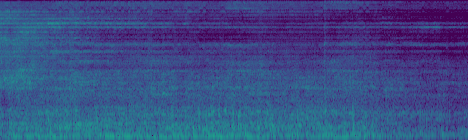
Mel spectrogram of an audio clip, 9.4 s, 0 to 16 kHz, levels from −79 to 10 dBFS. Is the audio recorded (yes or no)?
no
